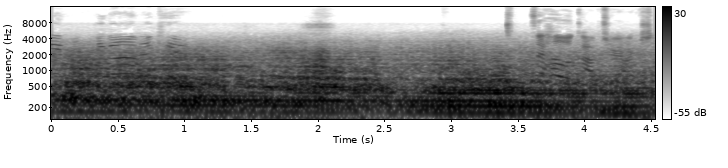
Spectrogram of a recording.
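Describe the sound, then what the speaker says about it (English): A helicopter passing overhead outdoors, its engine and rotor drone loud and steady throughout, with a voice speaking under the noise. "It's a helicopter actually."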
